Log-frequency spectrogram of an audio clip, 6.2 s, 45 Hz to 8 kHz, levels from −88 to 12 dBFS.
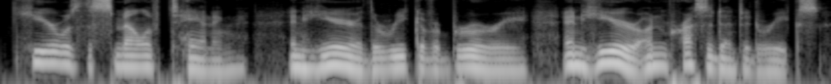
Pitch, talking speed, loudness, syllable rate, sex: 120 Hz, 165 wpm, -19 LUFS, 5.0 syllables/s, male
